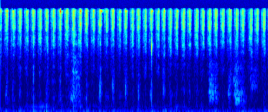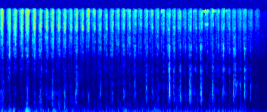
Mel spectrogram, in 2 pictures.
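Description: Palms rubbed briskly together to warm them, a quick, even rhythm of skin-on-skin strokes that runs on steadily and stops just at the end.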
